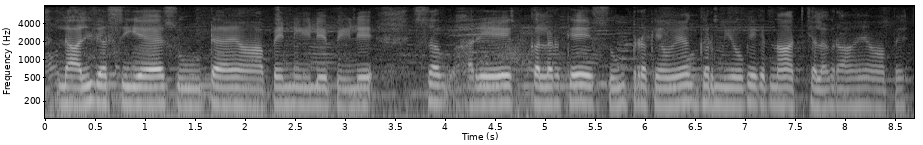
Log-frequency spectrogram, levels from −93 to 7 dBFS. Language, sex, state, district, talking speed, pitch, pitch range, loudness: Hindi, male, Uttar Pradesh, Etah, 180 wpm, 175 Hz, 165-180 Hz, -28 LUFS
